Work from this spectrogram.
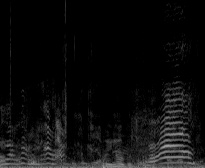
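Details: Hungry, pregnant stray cat, angry and about to attack after being given food, meowing repeatedly: wavering, bending cries, the last one loud, long and rising then falling, while a person calls to it.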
